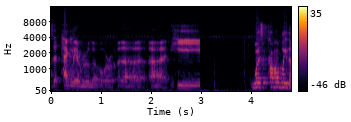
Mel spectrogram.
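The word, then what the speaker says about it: Pagliarulo: the game yeah yeah yeah um emel he pronounces that pagliarullo or he was probably the most kind of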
